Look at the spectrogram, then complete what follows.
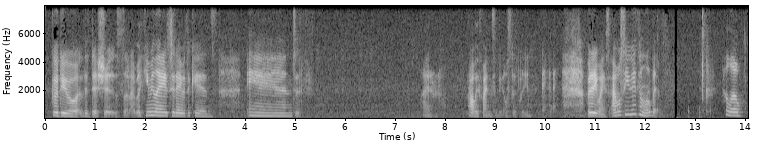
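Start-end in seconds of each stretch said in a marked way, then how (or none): none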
